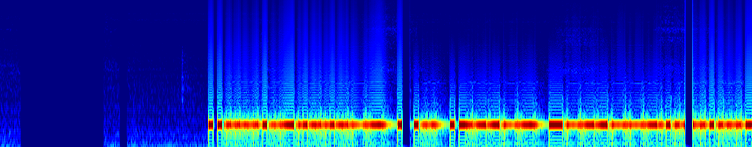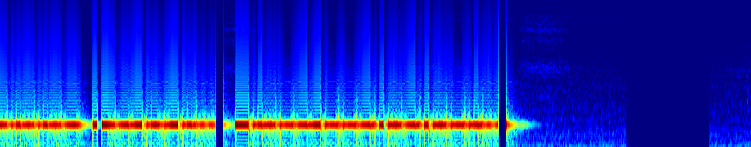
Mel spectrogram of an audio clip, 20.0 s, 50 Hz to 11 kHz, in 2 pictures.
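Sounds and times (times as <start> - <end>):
morse code beeping: 2.8 - 16.7.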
